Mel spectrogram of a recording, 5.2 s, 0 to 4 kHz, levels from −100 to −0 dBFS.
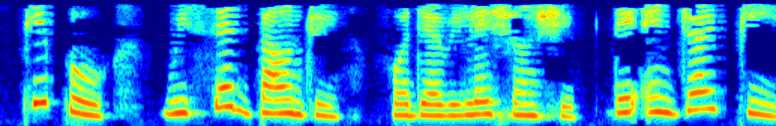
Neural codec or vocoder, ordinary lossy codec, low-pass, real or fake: codec, 16 kHz in and 24 kHz out, 1 kbps, XY-Tokenizer; MP3, 16 kbps; 3.6 kHz; fake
